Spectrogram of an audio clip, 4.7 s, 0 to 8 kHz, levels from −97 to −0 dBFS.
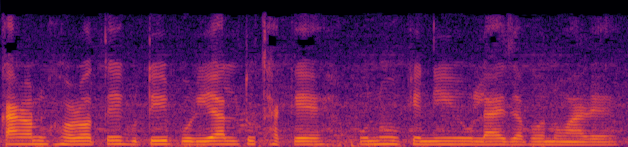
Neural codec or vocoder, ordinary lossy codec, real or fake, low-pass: none; MP3, 48 kbps; real; 7.2 kHz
